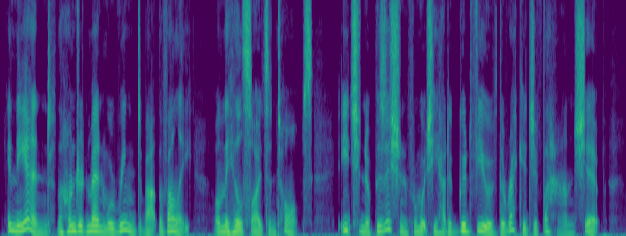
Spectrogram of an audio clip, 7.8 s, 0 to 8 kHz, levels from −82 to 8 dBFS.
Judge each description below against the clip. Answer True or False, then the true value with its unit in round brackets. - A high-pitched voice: False (175 Hz)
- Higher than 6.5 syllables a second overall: True (6.7 syllables/s)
